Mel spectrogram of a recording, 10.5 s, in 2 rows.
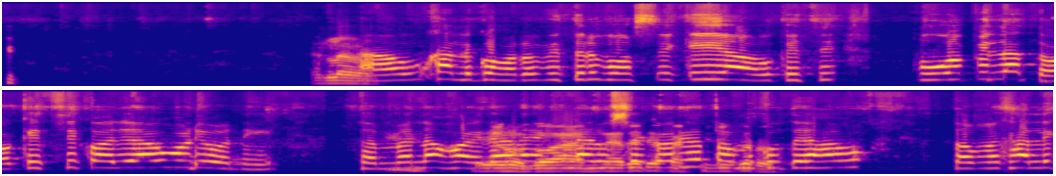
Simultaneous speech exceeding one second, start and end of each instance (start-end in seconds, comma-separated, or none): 7.7-9.1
